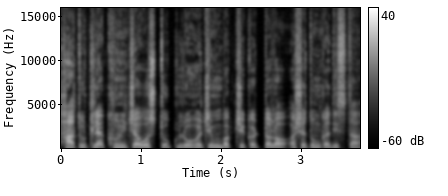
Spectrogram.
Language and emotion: Goan Konkani, neutral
